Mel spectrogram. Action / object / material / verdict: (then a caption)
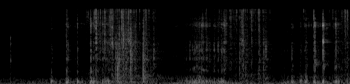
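scrape / bar of soap scraped with a metal blade / soap / none. A palm-sized, solid, rounded white bar of soap held in the hand has curls shaved off its surface by a metal craft blade. It produces a run of quick, dry scraping and crisp shaving strokes, bright and papery, with short bursts that rise and fall in intensity.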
